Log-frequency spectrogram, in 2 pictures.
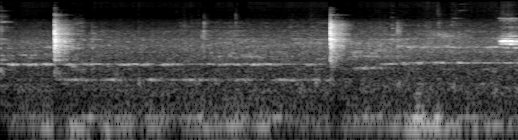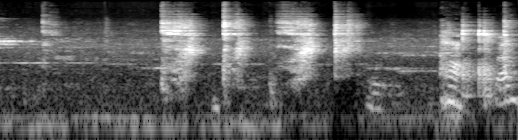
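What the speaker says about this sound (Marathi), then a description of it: "याच्यावर कढई ठेवते" A wok (kadhai) is set down on a home kitchen stove, giving a few sharp metallic clanks and clinks close by, with scattered knocks of pots and cutlery through the second half.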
